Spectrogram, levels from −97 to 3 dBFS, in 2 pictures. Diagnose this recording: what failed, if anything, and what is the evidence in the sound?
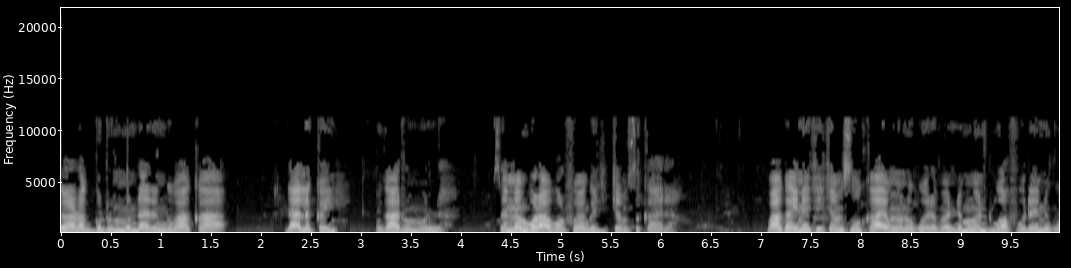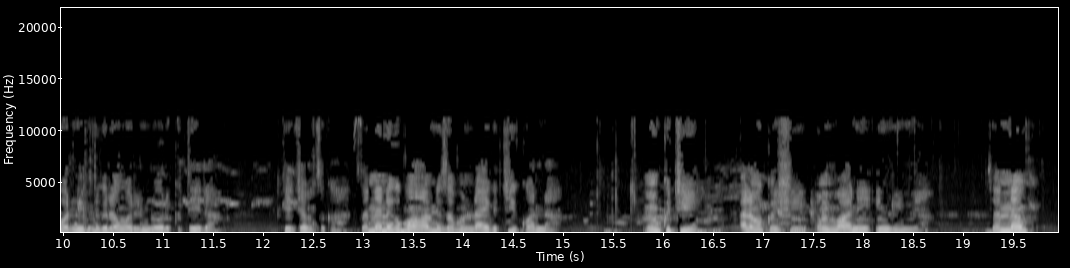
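The codec stage is where this went wrong, and it's audible all the way through. The speech has no content above 11.2 kHz, a hard treble cut-off, and the damage is plain: a watery, swirly texture with chirpy, metallic s sounds and softened attacks. That's likely MP3 compression run short of bits, which points to a low bitrate of about 49 kbps. Starved of bits, the encoder dropped the top band and let weak frequency lines flicker on and off from frame to frame.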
